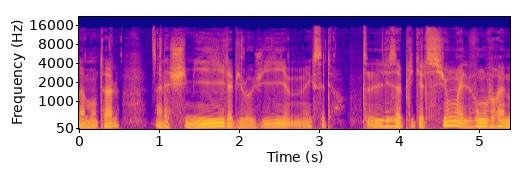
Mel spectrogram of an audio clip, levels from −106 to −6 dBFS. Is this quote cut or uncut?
cut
